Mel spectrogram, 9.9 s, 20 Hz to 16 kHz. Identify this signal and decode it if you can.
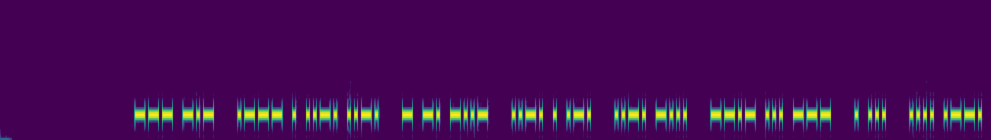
Morse code, heard as a keyed tone, about 36 wpm, 700 Hz. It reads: OK JEFF TNX FER FB QSO ES HP
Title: K1USN SST QSO Practice 35wpm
